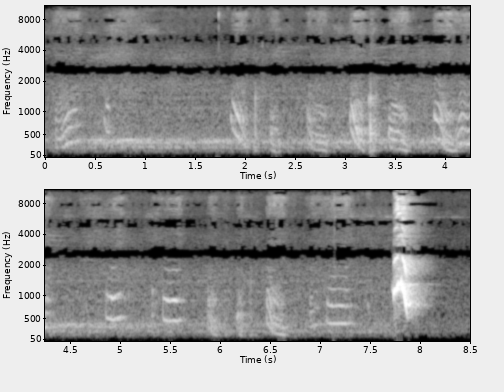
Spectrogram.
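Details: Pet dog making cute squealing sounds: a drawn-out thin whine at first, then a string of short rising squeaks spaced under a second apart, ending in one loud sharp squeak, indoors and quiet otherwise.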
